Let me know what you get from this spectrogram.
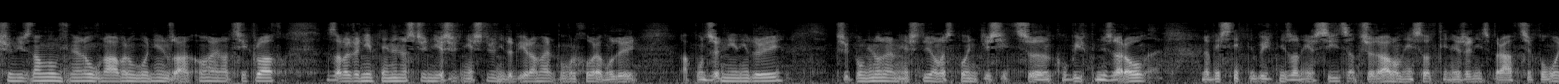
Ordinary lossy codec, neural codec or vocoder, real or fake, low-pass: MP3, 32 kbps; autoencoder, 22.05 kHz, a latent of 192 numbers a frame, VITS, trained on many speakers; fake; 7.2 kHz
